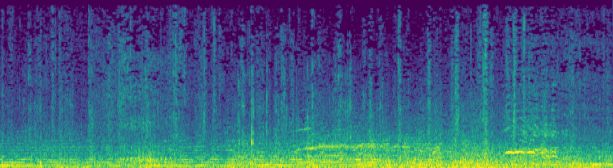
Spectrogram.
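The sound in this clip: Horses carrying a group of riders, hooves clip-clopping in a dense, steady stream of beats, with a whinny rising above the hoofbeats.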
